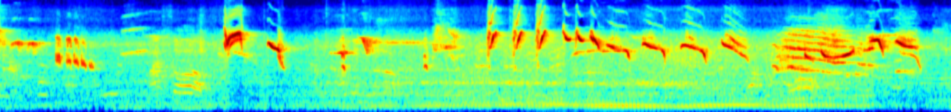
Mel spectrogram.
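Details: Oriental magpie-robin, tail spread, pouring out a varied song: isolated whistles and chips at first, then a quickening series of bright, down-slurred notes and a warbled flourish, with a low hum underneath.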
